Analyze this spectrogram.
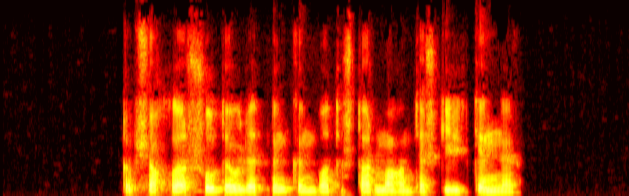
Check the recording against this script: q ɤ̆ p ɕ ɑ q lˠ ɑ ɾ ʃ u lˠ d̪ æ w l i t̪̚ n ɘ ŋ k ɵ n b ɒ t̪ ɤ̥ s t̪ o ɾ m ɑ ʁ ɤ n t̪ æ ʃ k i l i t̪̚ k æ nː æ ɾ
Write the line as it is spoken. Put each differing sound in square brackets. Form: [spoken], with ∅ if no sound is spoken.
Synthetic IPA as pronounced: q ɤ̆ p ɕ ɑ q lˠ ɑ ɾ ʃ u lˠ d̪ æ w l [æ] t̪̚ n ɘ ŋ k ɵ n b ɒ t̪ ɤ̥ [ʃ] t̪ [ɒ] ɾ m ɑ ʁ ɤ n t̪ æ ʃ k i l i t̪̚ k æ nː æ ɾ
